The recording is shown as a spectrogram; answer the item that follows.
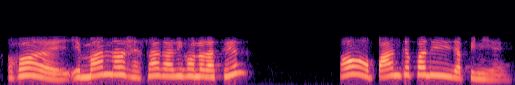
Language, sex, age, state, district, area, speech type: Assamese, female, 45-60, Assam, Nagaon, rural, conversation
